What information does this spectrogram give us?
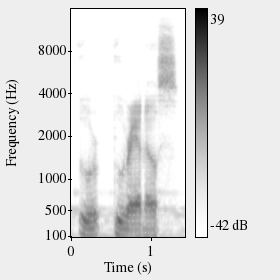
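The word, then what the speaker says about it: Uranus: Uranos. Yeah. People just like to call it the other thing because the memes, I suppose.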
